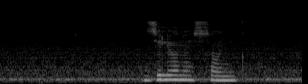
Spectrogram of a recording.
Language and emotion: Russian, neutral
